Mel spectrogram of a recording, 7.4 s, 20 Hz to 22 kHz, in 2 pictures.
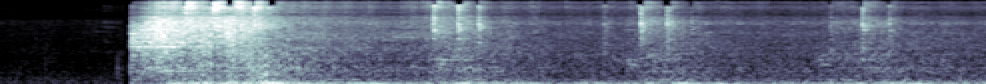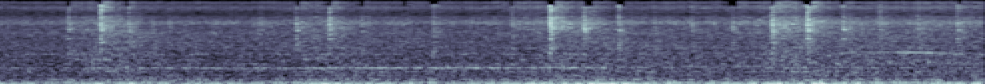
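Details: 1986 Chevy C-10 started after a water pump replacement, in cold weather (17°) while the coolant system burps air through a no-spill funnel. It catches at once and settles into a steady, even low rumble with no knocks or squeals; healthy idle, belts lined up.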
